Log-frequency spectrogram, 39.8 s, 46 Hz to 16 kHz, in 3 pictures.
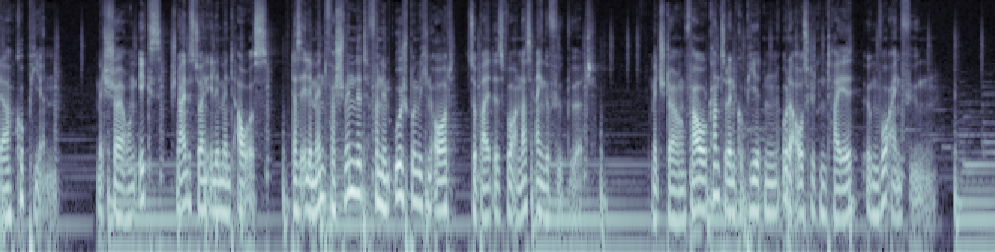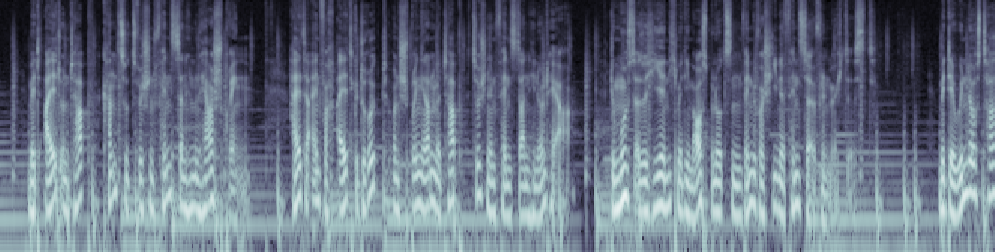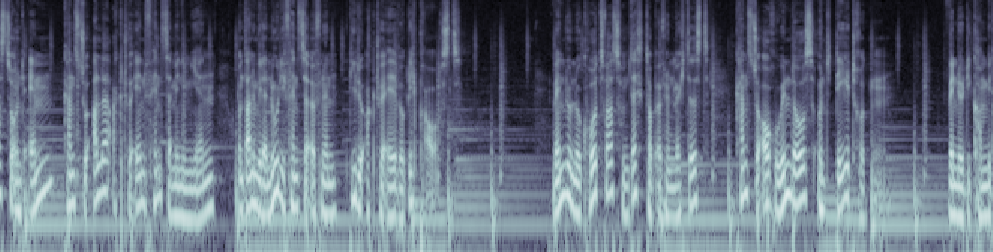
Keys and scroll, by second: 1.3 ctrl+x, 8.4 ctrl+v, 13.8 alt+Tab, 25.5 super+m, 36.5 super+d.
